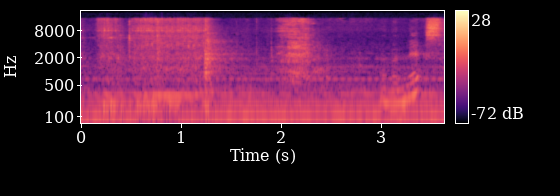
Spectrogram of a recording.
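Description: A sewing machine stitching an edge through chunky fabric, running in a steady whirring buzz at a controlled pace, close and clear with faint squeaks and a brief clack partway through.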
